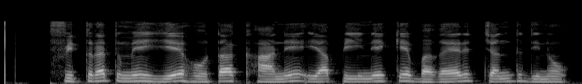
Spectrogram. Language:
Urdu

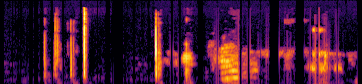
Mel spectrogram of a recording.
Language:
Georgian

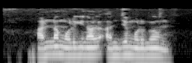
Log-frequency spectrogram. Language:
Tamil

